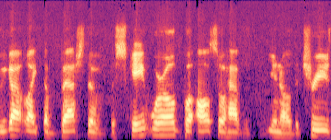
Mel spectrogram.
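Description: A man with an American accent talks at a moderate pace. He has a normal speaking voice with ordinary pitch variation. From Lowell, Massachusetts. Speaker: pro skateboarder. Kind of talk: casual interview.

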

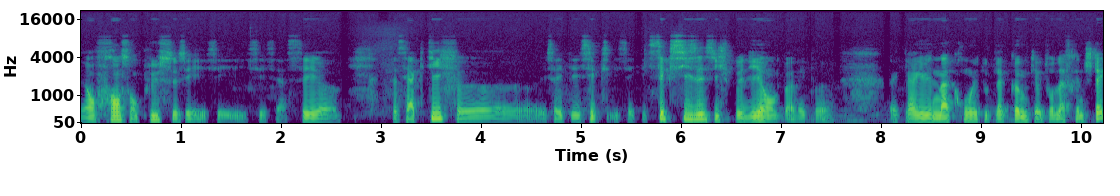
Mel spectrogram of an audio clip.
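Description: A man's medium-pitched voice with a dark, mellow tone, ordinary pitch variation, big swings in loudness, long and frequent pauses, and a dry, close sound with no echo. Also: moderate pace. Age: 30s. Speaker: investment banker. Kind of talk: interview.

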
